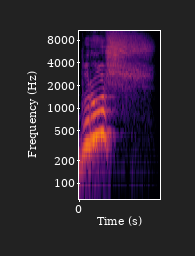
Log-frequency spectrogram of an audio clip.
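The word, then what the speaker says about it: brush: दांत ब्रश करते हैं ब्रुश मैंने बहुत बच्चों को बोलते हुए सुना है ब्रुश करना भैया हमने ब्रुश कर लिया ब्रुश नहीं होता ब्रश होता है ब्रश इट इ ब्रश माय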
